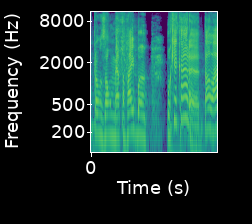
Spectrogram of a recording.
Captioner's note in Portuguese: limpando a garganta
